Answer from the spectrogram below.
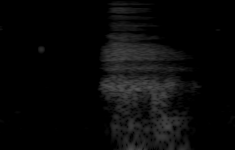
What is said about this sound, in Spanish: Te sentás en el piso y te cruzas de piernas. Cerrás los ojitos y respirás despacito. Adentro entra el aire, por la nariz lo tenés que sentir.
